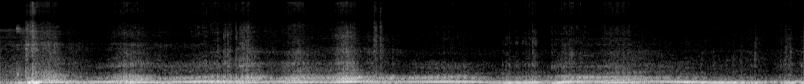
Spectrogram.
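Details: Carbureted 5.3 LS swap in a Mustang with MSD LS-series ignition: a low V8 rumble hangs high and surges up and down instead of settling. It starts and dies with a fast, unstable idle; carburetor, timing or vacuum leak suspected, cause unknown.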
